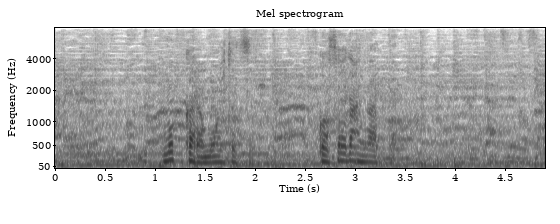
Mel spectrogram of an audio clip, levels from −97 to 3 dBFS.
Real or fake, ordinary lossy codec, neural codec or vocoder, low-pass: fake; none; codec, 16 kHz, 8 kbps, FreqCodec, larger model; none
